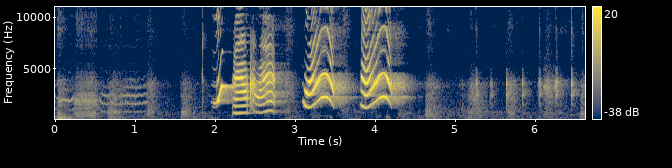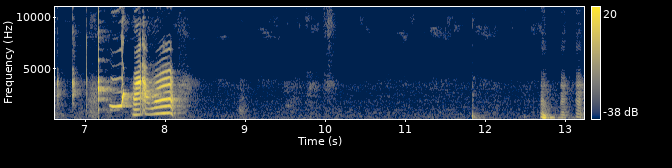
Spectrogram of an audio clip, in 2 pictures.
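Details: Green ringneck parrot kept as a pet, speaking mummy and papa: bursts of high, wavering, harmonic speech-like syllables repeated several times, with soft chatter and clicks between phrases and a pause near the end.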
